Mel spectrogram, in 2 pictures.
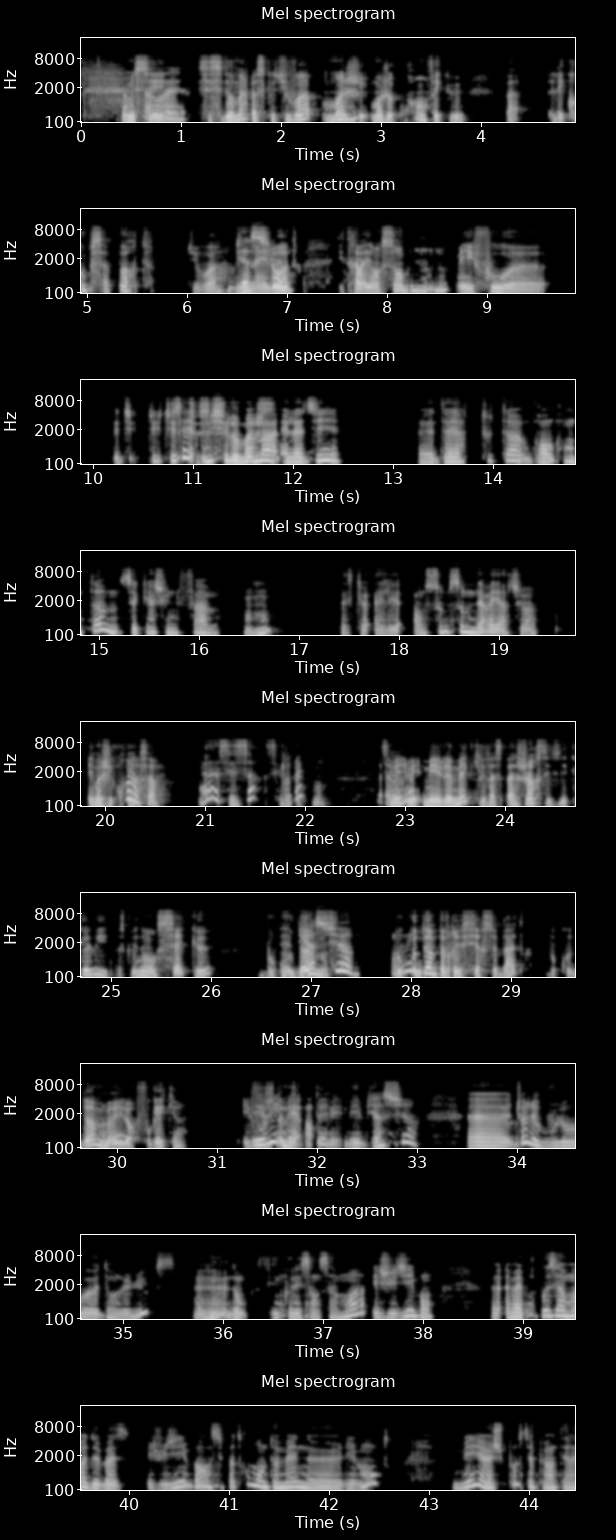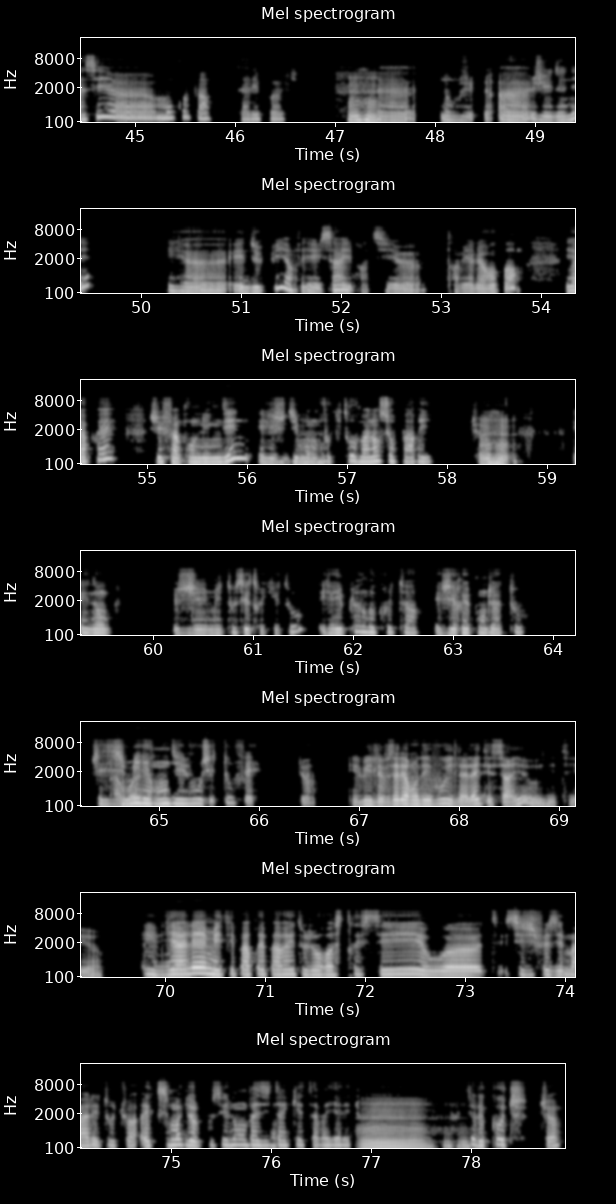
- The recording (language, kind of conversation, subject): French, unstructured, Quelle est la meilleure leçon que la vie t’a apprise ?
- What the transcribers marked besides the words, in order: tapping; other background noise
